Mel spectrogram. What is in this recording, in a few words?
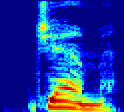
"Gym", English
